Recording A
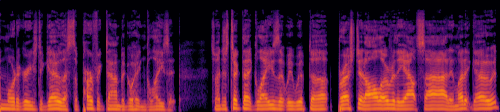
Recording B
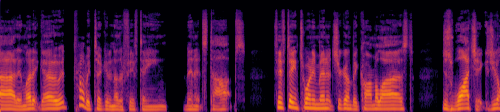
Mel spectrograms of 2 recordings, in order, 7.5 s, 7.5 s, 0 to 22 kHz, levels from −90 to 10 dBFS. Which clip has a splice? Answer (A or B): A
